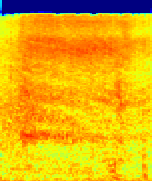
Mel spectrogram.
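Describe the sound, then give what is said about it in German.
A bicycle makes an emergency stop, its tyres skidding with a rough, sustained scraping hiss and a thin squeal, loud over outdoor street noise. “Das war mal eine Vollbremsung.”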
